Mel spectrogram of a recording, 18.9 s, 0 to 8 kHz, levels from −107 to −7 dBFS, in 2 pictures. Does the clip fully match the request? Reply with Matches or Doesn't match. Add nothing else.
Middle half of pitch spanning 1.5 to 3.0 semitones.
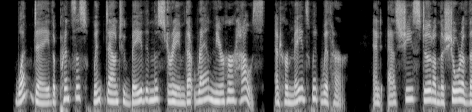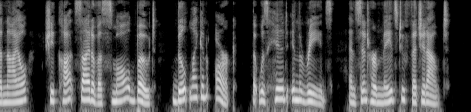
Doesn't match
